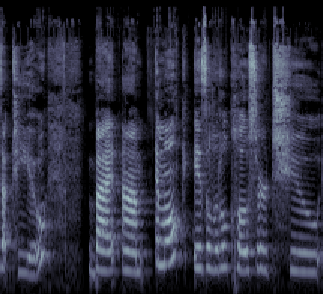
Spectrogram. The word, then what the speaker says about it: Imbolc: little bit about pronunciation so I say it in milk it is spelled i-m-b-o-l-c so a lot of people will say in bulk I don't know that that's actually incorrect I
